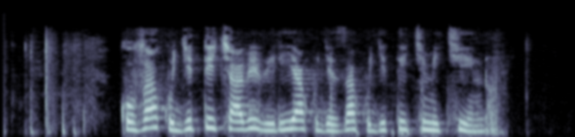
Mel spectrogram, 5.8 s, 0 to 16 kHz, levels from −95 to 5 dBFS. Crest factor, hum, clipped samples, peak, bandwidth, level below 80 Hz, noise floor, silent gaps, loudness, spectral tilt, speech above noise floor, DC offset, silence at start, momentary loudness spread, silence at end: 16 dB; none; under 0.1%; -2 dBFS; 7.6 kHz; -58 dBFS; -66 dBFS; none; -18 LUFS; -6 dB/octave; 49 dB; under 0.1%; 0.3 s; 15 LU; 0.75 s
